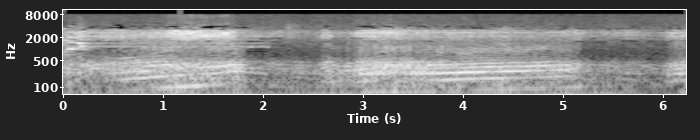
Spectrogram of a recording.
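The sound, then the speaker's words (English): A car engine revs and pulls away, its pitch climbing as it accelerates, dips briefly, then surges again and holds steady, loud, with no talking. “And we drove off.”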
